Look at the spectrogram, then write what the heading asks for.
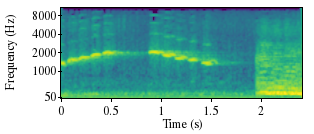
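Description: Whistling imitates a blackbird's song by a branch of Lake Como: two clear, sliding melodic phrases in a high register, rising then gently falling, before louder music enters.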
